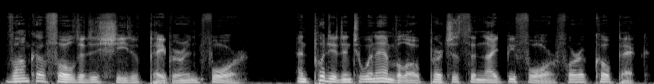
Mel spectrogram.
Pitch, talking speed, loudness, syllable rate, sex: 100 Hz, 190 wpm, -18 LUFS, 5.5 syllables/s, male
